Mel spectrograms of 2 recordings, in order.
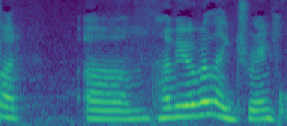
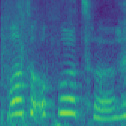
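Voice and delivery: playful British-style bottle of water; lightly put-on British accent; 3 semitones higher than usual. Shown as a demonstration. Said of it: "the way I say water bottles".

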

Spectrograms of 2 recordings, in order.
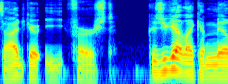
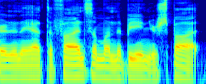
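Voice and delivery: ordinary talk, nothing marked

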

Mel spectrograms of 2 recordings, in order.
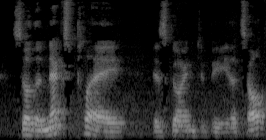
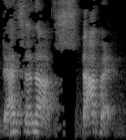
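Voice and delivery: raised, scolding parent; sharp scold; 8 semitones higher, 5 dB louder than usual. Retold or imitated. Parent scolding a sticky crying child, louder sharp scold. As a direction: snap at the child to stop. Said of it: "rather than saying".

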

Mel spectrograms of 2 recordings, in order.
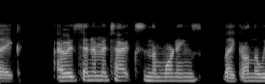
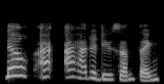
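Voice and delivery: higher-pitched insistent protest; defensive protest; 8 semitones higher than usual. Retold or imitated. Bride defending herself to her fiance, defensive. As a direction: protest like you were caught out.

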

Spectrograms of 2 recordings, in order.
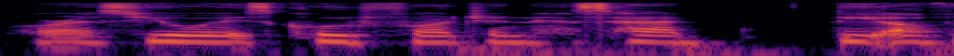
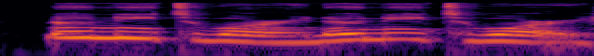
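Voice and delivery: raised-voice reassurance in a fluster; shouting; 3 semitones higher, 7 dB louder, faster than usual. A narrator's reading. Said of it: "shouted Fudge".

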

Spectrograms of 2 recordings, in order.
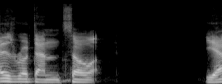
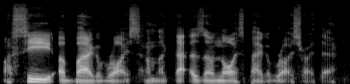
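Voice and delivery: lower, lightly London Michael Caine; Michael Caine impression; 5 semitones lower than usual. Showing his friend a lower Michael Caine in a faint London accent. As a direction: drop the voice low for a mild Caine. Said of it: "a little bit lower on Michael Caine".

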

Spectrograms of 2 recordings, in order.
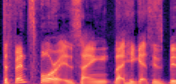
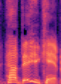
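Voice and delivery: mock indignant gamer; 9 semitones higher than usual. Gamer swearing at players on the screen, mildly acted outrage. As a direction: play up mild indignation at a cheat. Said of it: "swearing at the people on the screen going".

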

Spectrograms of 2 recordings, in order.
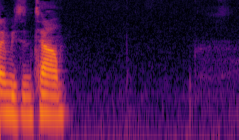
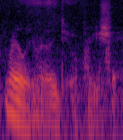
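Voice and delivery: fast, soft breathy whisper of gratitude; whispered thanks; 5 semitones lower, 17 dB quieter, much faster than usual. Real, not acted. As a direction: whisper it quickly, heartfelt. Heartfelt thanks trailing into whisper.

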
